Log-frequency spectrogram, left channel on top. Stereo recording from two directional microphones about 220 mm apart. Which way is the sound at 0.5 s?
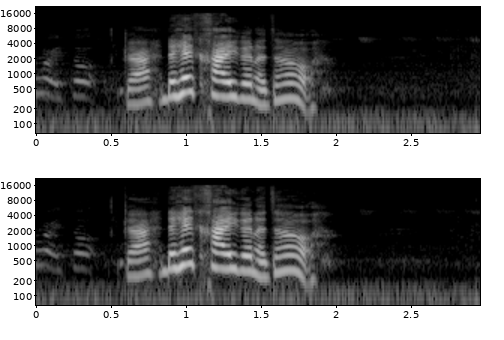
25° right (ahead or behind).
